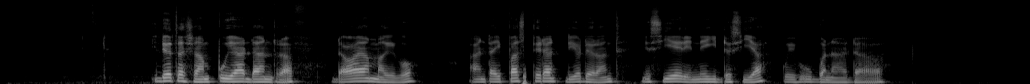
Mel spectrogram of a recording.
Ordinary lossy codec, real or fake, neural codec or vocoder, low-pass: none; fake; codec, 44.1 kHz, 7.8 kbps, Pupu-Codec; none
